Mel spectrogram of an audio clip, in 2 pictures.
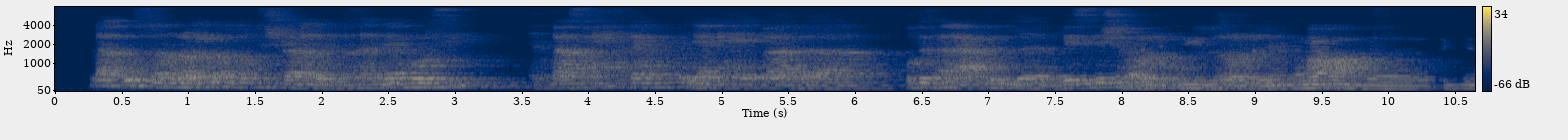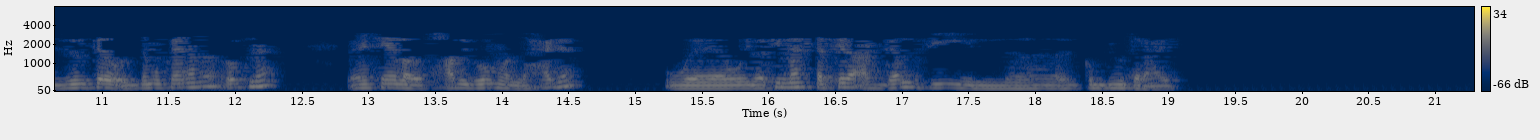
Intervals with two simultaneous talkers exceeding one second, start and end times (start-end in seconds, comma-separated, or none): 8.0-9.7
